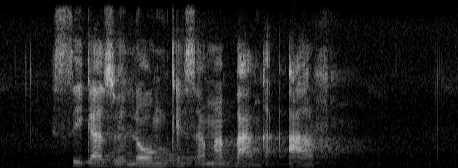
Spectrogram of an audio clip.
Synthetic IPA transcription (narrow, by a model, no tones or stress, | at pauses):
sik̬ʼazwɛlɔŋ̩kʼɛsamaɓaŋɡʱa̰aːrɔ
